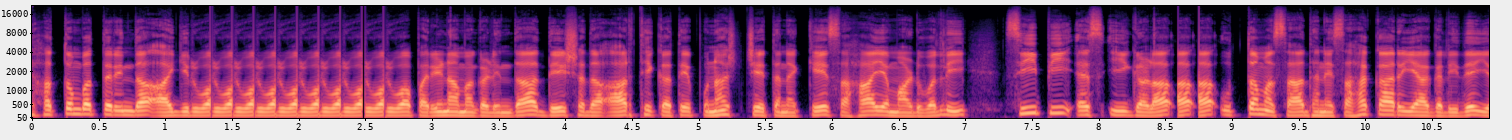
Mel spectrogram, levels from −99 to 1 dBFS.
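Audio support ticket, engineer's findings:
CD stuck on one turn, 1.33–2.79 s and 8.58–8.91 s. Same 162 ms of speech repeats, nine then two times. Muted jumps. Scratch throwing the laser back one track.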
